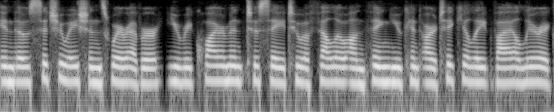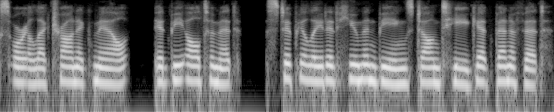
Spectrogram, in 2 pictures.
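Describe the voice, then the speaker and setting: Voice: medium pitch, little pitch movement, normal speed, few pauses, darkish tone, clean tone, no room sound, muffled recording. A narrator reading a scripted article aloud in an impersonal, uninflected way.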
